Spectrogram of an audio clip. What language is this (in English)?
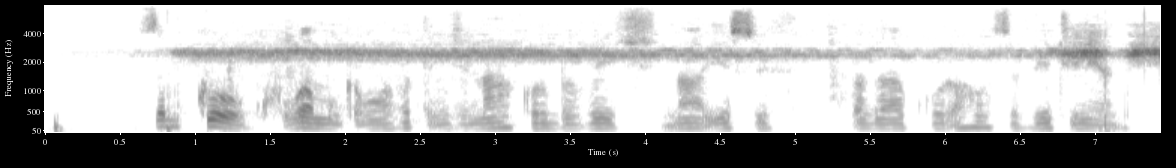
Kinyarwanda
